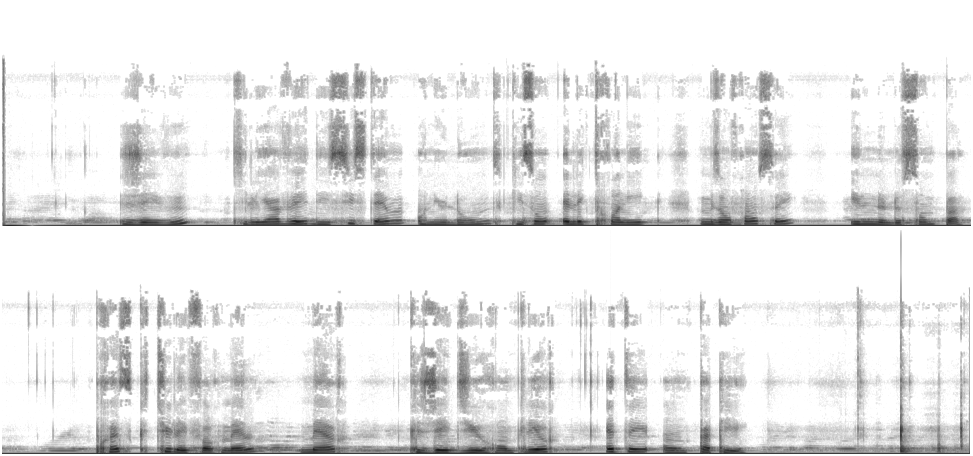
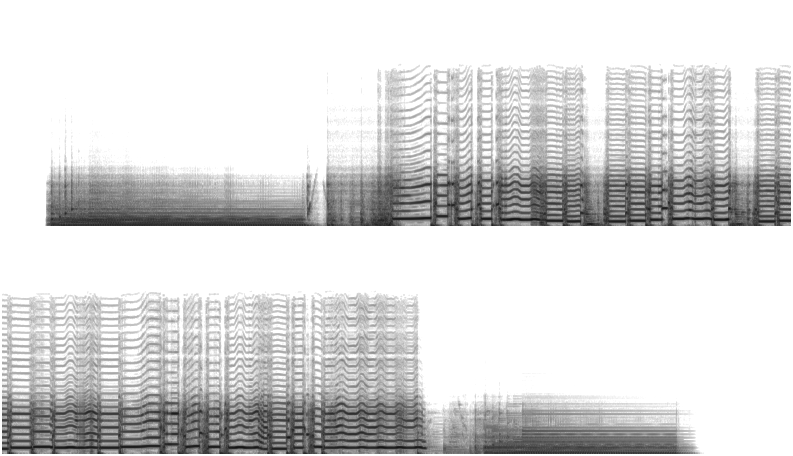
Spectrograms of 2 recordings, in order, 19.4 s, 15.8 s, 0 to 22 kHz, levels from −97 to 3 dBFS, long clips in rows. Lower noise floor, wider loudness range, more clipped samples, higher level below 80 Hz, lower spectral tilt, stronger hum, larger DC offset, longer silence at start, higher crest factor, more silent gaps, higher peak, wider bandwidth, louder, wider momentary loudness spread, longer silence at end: first, -52 dBFS vs -35 dBFS; about the same, 7 LU vs 6 LU; neither; second, -42 dBFS vs -34 dBFS; about the same, -6 dB/octave vs -6 dB/octave; neither; first, 10% vs under 0.1%; second, 0 s vs 0.45 s; first, 22 dB vs 14 dB; neither; about the same, 0 dBFS vs 0 dBFS; first, 16 kHz vs 11 kHz; second, -22 LUFS vs -12 LUFS; first, 16 LU vs 12 LU; second, 0.05 s vs 1.1 s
